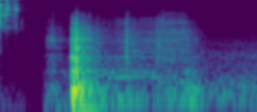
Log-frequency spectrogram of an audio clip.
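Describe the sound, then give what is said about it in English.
Coins pulled out of a pocket, heard as a quiet sharp jingle followed by softer rustling and faint clinks that fade out. “pulled some coins out of his pocket.”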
